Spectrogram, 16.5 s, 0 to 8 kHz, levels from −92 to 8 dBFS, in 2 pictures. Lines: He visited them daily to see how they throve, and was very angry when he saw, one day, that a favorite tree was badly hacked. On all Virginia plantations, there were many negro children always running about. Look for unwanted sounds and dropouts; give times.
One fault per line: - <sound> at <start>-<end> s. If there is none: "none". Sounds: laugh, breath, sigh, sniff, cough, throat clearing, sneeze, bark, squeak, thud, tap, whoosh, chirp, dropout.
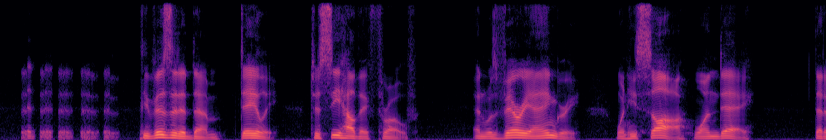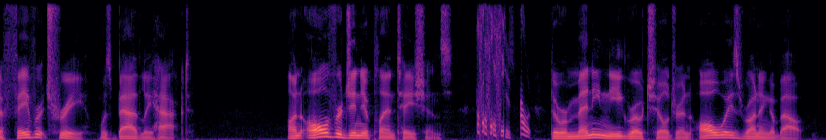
- laugh at 0.2-1.2 s
- chirp at 13.0-13.6 s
